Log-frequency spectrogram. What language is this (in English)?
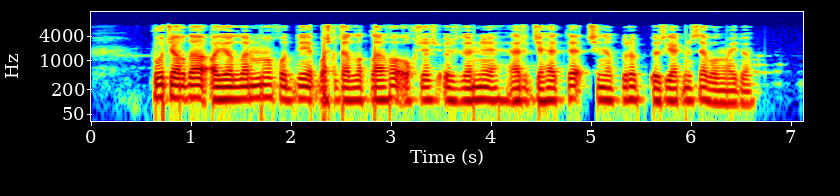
Uyghur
